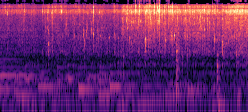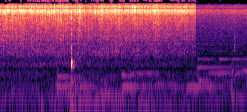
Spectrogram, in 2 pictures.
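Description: Chopped shallots sizzling in hot oil in a nonstick wok, stirred with a silicone spatula; the sizzle swells a couple of seconds in and cuts off suddenly near the end. One sharp knock of the spatula against the pan about six seconds in.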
